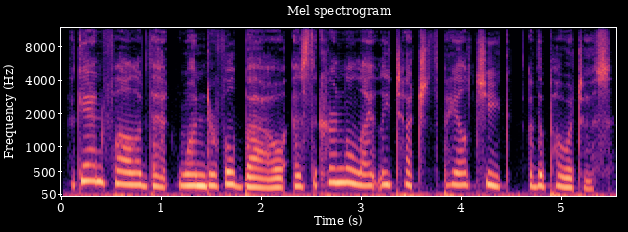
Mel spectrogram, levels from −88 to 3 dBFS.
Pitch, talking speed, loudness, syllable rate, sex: 225 Hz, 175 wpm, -15 LUFS, 5.2 syllables/s, female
